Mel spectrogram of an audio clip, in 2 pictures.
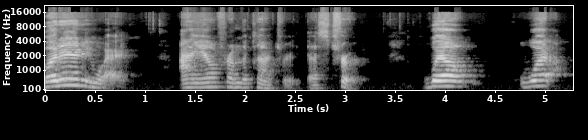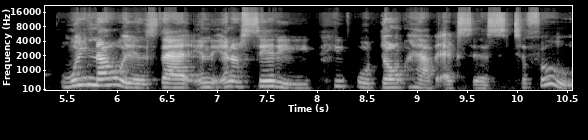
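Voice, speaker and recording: A woman with a slight Southern US accent speaks at a very slow pace and fairly high pitch. Her intonation is lively, and her loudness swings widely. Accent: slight rural Southern. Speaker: podcast host. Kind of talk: solo podcast talk. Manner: hesitant, many fillers.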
